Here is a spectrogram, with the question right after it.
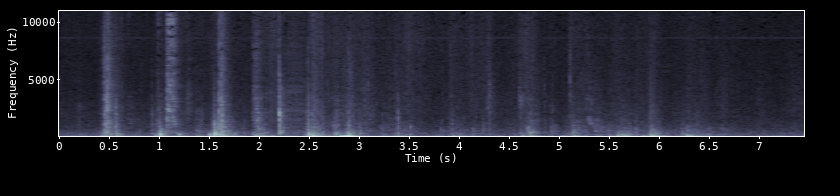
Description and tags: walk downstairs
A quick recording of a person walking down a double-flight of carpeted stairs. The recording was captured pretty clearly, despite my use of a cheap condenser mic for the recording.
downstairs, stairs, walk, down, recording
